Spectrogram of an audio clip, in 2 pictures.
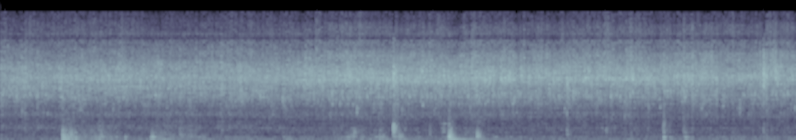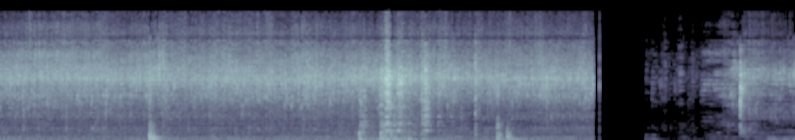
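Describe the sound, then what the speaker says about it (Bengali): Hilsa fish frying in oil make a steady, close sizzle with occasional spoon scrapes and taps, ending abruptly near the close in near silence. "এবার আমি ইলিশ মাছগুলোকে সুন্দর করে ভেজে নেব"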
